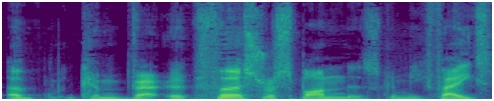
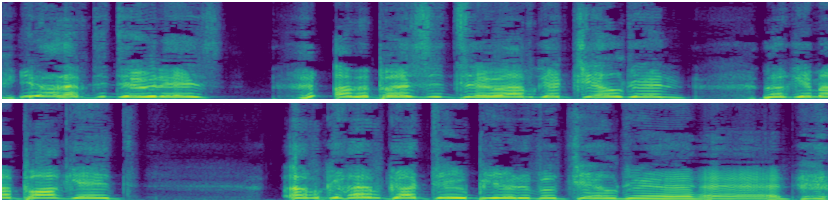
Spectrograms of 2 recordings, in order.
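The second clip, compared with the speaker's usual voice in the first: very high, very loud, terrified shrieking scream; 10 dB louder than usual. Speaker acts out a man's screams in a hypothetical, imitating a man screaming. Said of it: "the horrifying screams of the one man screaming".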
